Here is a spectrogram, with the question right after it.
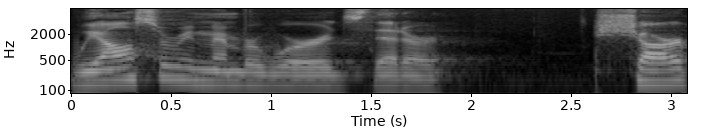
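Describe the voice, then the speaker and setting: A man speaks in an animated tone at a fairly slow pace. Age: 50s. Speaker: guest speaker at church, youth and parenting author. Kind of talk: sermon. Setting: church stage with audience.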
